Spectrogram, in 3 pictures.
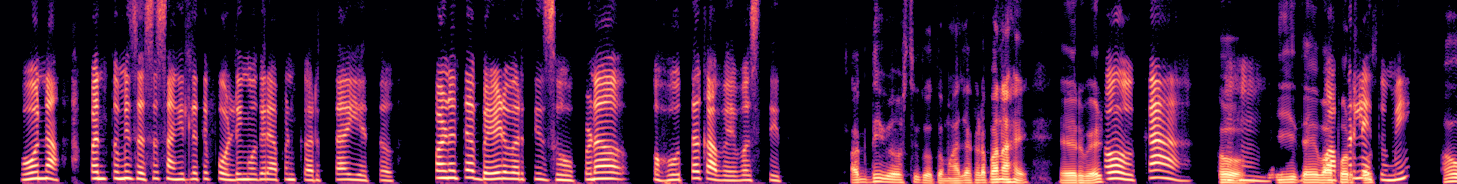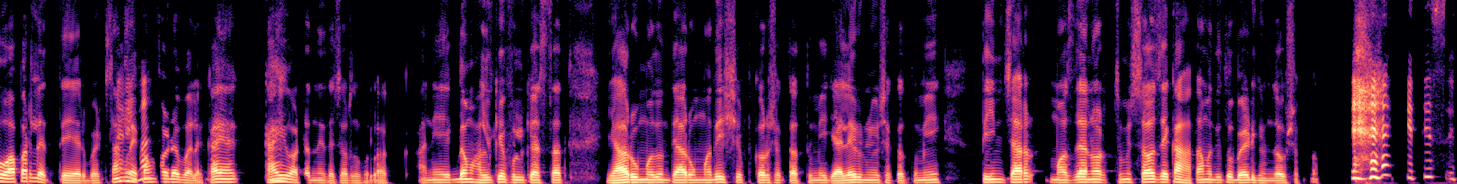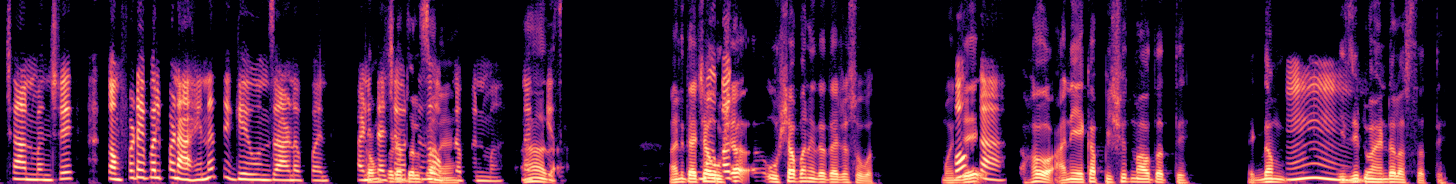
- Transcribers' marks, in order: in English: "फोल्डिंग"; other background noise; in English: "एअर बेड"; anticipating: "हो का?"; in English: "एअर बेड"; in English: "कम्फर्टेबल"; in English: "रूममधून"; in English: "रूममध्येही"; chuckle; in English: "कम्फर्टेबल"; in English: "कम्फर्टेबल"; unintelligible speech; tapping; in English: "ईझी टू हँडल"
- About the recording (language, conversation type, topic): Marathi, podcast, लहान खोल्यासाठी जागा वाचवण्याचे उपाय काय आहेत?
